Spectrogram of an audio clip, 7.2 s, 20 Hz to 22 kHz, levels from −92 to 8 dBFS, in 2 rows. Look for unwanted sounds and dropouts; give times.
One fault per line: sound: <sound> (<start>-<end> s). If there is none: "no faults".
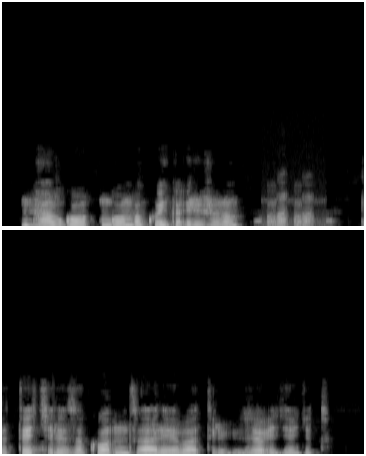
sound: laugh (2.6-3.1 s)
